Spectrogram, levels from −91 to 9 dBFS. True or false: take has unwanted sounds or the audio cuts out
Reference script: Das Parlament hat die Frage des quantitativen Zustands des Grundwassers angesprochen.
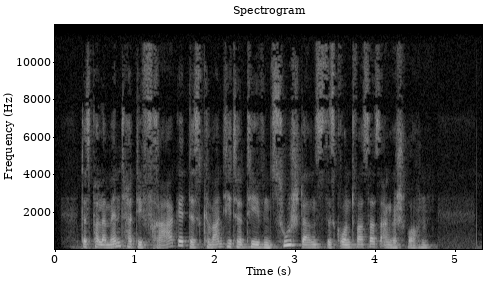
false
